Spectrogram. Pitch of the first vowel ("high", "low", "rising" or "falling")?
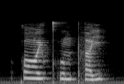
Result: low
